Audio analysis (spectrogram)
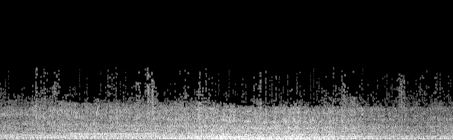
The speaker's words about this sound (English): We'll swing off the road and drive toward the shore.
